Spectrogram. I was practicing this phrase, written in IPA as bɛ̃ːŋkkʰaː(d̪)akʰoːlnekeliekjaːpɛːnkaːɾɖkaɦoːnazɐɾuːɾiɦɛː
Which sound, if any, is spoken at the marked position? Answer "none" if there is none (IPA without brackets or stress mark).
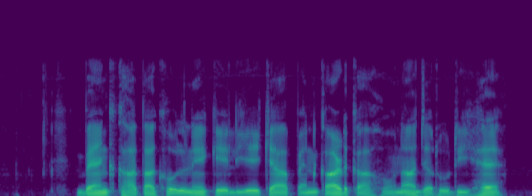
t̪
